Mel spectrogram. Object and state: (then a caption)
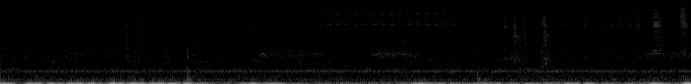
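Pencil shading on drawing paper. A wooden graphite pencil held in the fingers scratches across a thin white sheet of drawing paper lying flat on a wooden table in short shading strokes. The rapid, uneven strokes make soft, dry scratching and rubbing sounds that swell and fade, over a faint steady hum and low background rumble.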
